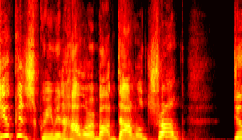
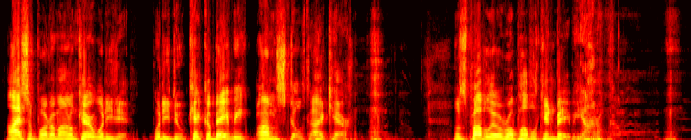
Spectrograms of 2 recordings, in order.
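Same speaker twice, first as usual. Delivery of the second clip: very low, dopey supporter voice; mock Plattner supporter; 9 semitones lower, faster than usual. Mocking a voter who backs him no matter what, low and dopey. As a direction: drone it low like a clueless partisan. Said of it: "Just shut up".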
